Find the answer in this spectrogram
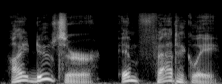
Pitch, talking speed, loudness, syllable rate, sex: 140 Hz, 110 wpm, -18 LUFS, 4.4 syllables/s, male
